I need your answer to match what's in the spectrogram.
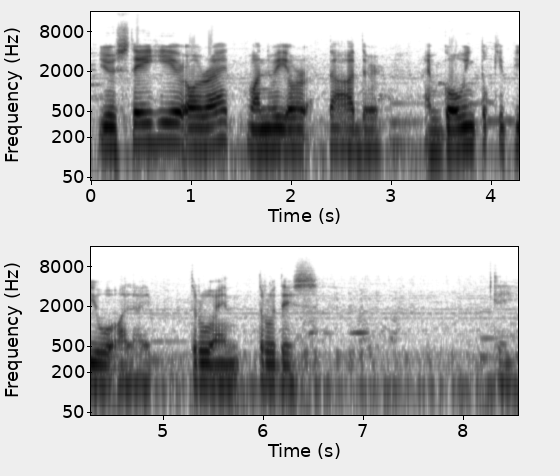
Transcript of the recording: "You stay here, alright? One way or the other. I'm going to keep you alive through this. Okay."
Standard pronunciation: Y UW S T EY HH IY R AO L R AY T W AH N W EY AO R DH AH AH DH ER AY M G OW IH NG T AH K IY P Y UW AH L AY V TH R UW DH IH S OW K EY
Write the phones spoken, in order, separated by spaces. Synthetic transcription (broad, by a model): Y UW S T EY HH IY R AO L R AY T W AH N W EY AO R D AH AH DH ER AY M G OW IH NG T AH K IY P Y UW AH L AY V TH R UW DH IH S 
